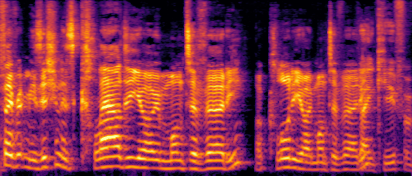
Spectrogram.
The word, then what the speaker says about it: Claudio Monteverdi: see Specter this favorite musician is Claudio Monteverdi Claudio Monteverdi thank you for pronouncing that correctly who was an Italian composer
